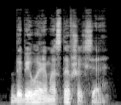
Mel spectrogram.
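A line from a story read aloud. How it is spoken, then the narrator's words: Tired command. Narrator (Russian): Устало командую я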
